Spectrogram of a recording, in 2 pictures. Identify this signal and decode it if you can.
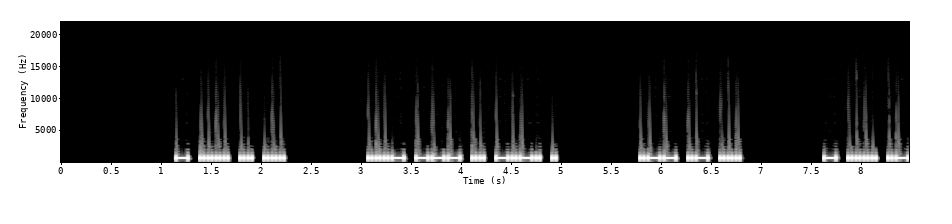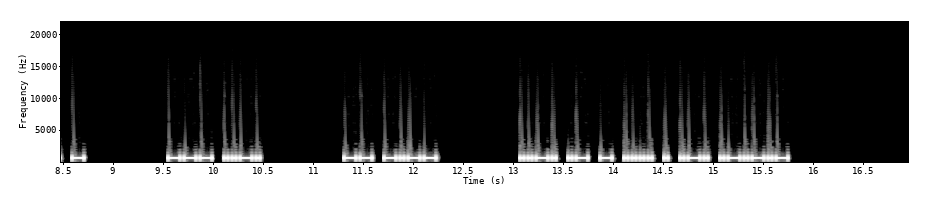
Morse code, heard as a keyed tone, about 32 wpm, 700 Hz. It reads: THIS VOICE WAS THAT OF MY FATHER.
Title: 3x Word-Spacing - Sentences from Top 500 Words - 30wpm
